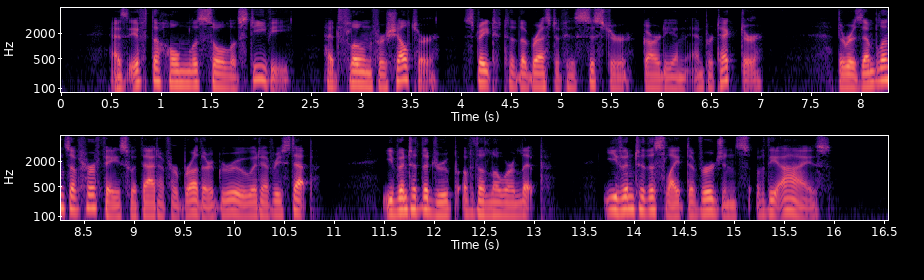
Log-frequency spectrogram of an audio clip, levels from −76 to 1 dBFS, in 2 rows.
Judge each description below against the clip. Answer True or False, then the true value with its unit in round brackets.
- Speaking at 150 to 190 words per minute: True (185 wpm)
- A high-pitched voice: False (110 Hz)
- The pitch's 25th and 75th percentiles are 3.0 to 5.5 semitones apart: True (4.0 semitones)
